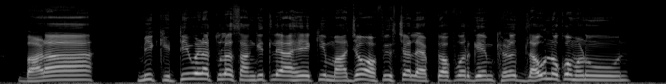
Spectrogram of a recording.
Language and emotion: Marathi, angry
